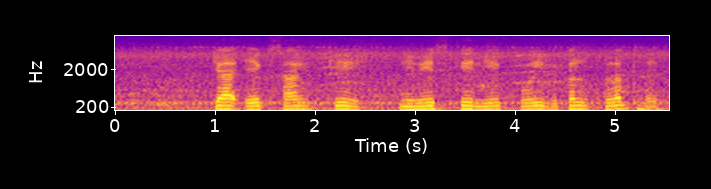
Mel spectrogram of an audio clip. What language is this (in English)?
Hindi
